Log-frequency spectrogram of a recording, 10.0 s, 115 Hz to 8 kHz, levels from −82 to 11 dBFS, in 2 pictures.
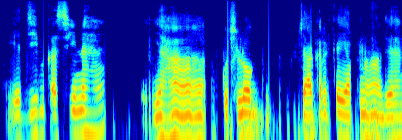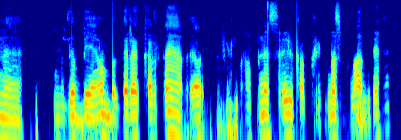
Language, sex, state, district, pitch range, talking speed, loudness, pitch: Hindi, male, Bihar, Jamui, 115-135 Hz, 155 wpm, -19 LUFS, 125 Hz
